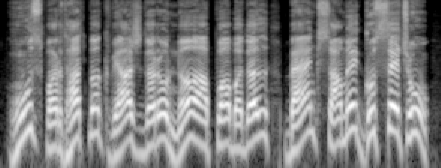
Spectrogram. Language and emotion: Gujarati, angry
